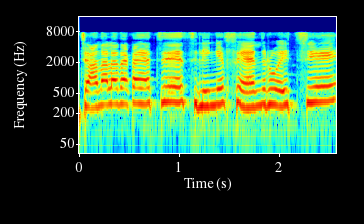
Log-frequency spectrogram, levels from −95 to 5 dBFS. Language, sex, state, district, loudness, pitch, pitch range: Bengali, female, Jharkhand, Jamtara, -10 LUFS, 310 Hz, 290-330 Hz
